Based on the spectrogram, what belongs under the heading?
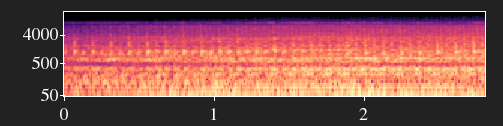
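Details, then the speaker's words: Long-parked beater car being revived as a first car: engine turns over steadily but rough and loud, uneven ticking on top, worn-sounding belt; cause unclear. "so let's see what happens she lives kind of loud a little bit"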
